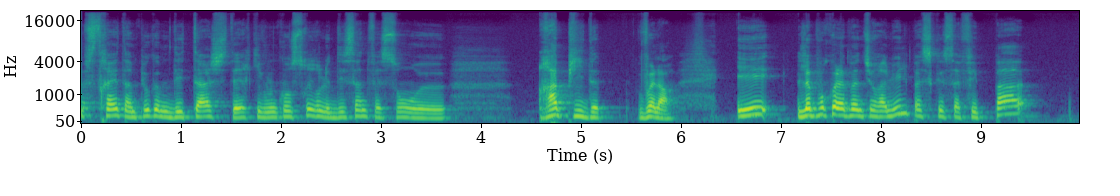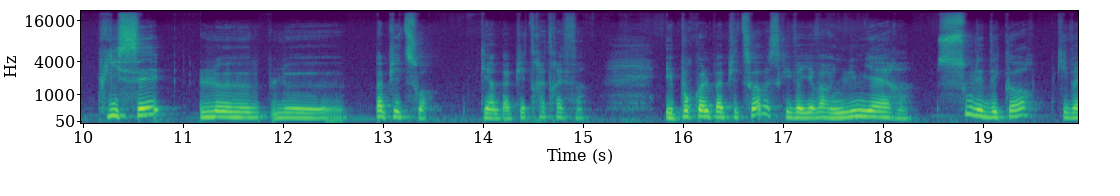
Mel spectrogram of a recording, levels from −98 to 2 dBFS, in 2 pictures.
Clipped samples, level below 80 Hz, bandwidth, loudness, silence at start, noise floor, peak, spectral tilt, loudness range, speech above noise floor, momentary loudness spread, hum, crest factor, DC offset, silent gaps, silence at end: under 0.1%; -56 dBFS; over 20 kHz; -20 LUFS; 0 s; -52 dBFS; 0 dBFS; -6 dB/octave; 10 LU; 32 dB; 17 LU; none; 20 dB; under 0.1%; none; 0 s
